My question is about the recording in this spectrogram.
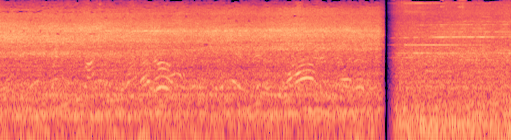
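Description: Steady jet aircraft noise around an airport runway, with people's voices rising and falling over it. Just before the end the sound cuts out abruptly and comes back as a low-flying airliner's engine noise, with a steady high whine in it.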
